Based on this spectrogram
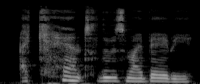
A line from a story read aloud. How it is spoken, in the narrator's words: whispered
